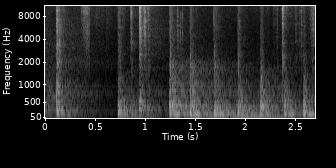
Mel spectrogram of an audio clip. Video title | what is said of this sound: Tür-Dämmung im Auto - Wie geht Fahrzeugdämmung? - ARS24 | it all sounds very hollow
